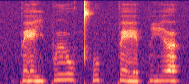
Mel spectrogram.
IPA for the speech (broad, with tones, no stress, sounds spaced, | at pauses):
p eː˩ j p ɯː˥˨ w t̪ʰ u˧˥ k̚ p eː˩˧ p i˩ ə̯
